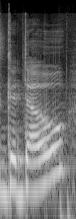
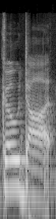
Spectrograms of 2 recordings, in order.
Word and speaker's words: Godot: So apparently the T is silent, so it's Godot, but it looks like when you read the name, it looks like Godot, right?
